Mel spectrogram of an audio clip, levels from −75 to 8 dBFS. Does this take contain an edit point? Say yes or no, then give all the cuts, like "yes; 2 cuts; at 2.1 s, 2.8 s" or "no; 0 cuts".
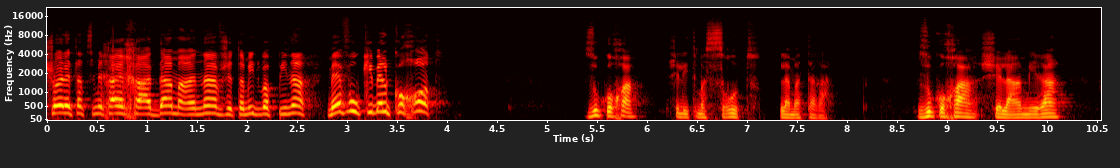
no; 0 cuts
